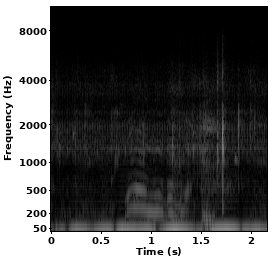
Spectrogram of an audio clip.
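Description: A person's voice muffled by water, one pitched sound rising and falling about a second in and then sliding down low, over scattered small water clicks and gurgles from the underwater camera.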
